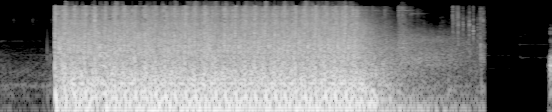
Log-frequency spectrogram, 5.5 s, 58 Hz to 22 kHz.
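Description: Sustained automatic M4 rifle fire from the PUBG video game, a loud dense burst of rapid shots running for about three seconds before trailing off into a fading tail and silence.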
